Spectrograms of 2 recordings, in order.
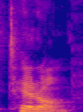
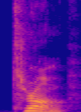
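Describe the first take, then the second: First: It is said with Persian accent, added vowel. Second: It is said as plain English, one syllable.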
